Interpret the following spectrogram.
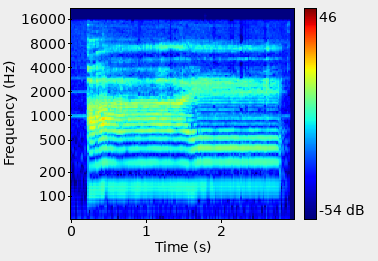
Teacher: lo que estamos haciendo a la hora de pasar una a a una e es ligeramente cerrar la boca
